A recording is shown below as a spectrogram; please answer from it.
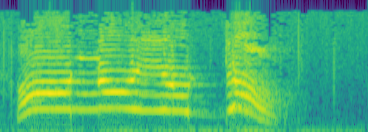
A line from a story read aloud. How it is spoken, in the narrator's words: Dagwood yelling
